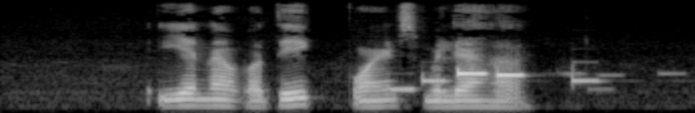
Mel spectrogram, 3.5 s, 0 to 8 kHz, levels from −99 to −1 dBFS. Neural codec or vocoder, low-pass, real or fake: none; 7.2 kHz; real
